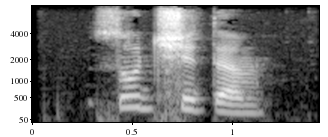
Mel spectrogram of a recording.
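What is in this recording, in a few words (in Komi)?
"судзсьытӧм", Komi, female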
